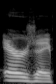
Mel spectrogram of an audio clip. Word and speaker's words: Hergé: Known by his pen name Hergé from the French pronunciation of his initials, yes.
